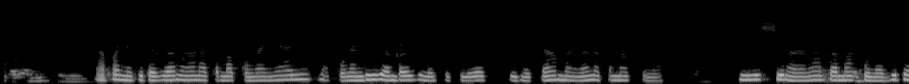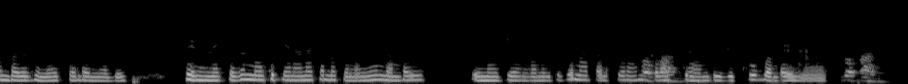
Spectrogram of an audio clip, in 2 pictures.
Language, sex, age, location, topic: Swahili, female, 25-35, Kisumu, finance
